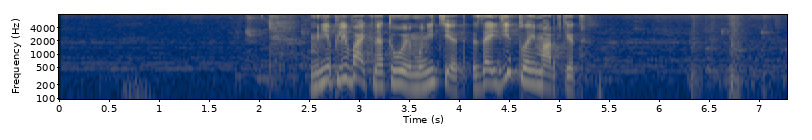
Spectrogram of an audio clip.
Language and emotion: Russian, angry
